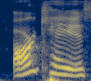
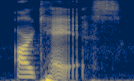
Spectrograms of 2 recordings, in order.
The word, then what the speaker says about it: Arceus: look at the word, the ARC part of the word comes from the English word archaic, which means old, and the AUS part comes from the word deus, which means God, in Latin.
